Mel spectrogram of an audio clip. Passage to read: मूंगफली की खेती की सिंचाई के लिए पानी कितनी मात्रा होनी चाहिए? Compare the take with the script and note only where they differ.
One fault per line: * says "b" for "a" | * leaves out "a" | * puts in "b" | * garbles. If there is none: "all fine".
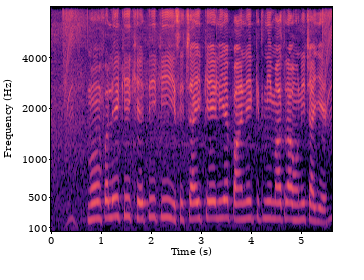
all fine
